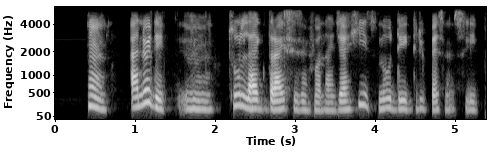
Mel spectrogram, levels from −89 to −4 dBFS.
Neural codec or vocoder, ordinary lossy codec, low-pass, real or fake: vocoder, 22.05 kHz, 80 mel bands, HiFi-GAN; none; 5.4 kHz; fake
